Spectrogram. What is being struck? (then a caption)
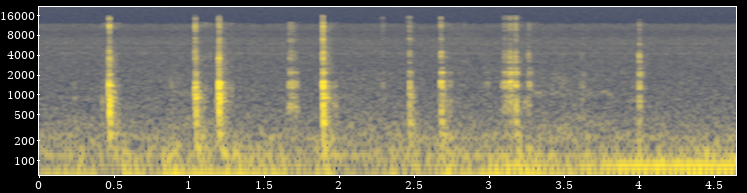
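Small cardboard box. Fingertips tap on the top and barcode side of a small, hollow, cube-shaped cardboard ink cartridge box. The result is a series of short, dry, irregular ticks over a steady low rumble, with each tap dying away almost instantly.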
